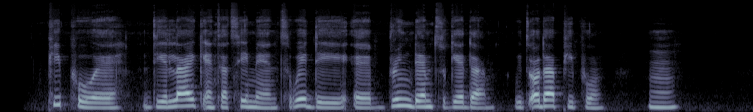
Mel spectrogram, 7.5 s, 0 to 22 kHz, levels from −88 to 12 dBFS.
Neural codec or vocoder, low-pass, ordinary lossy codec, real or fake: none; 19.8 kHz; none; real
